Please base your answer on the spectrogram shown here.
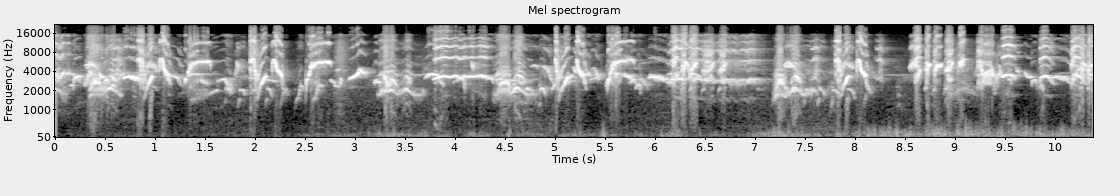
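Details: Kacer, the oriental magpie-robin, in full song as if seeking a rival, a dense, continuous stream of shrill whistles, squawky notes and quick chirps, loud and varied with few breaks.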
